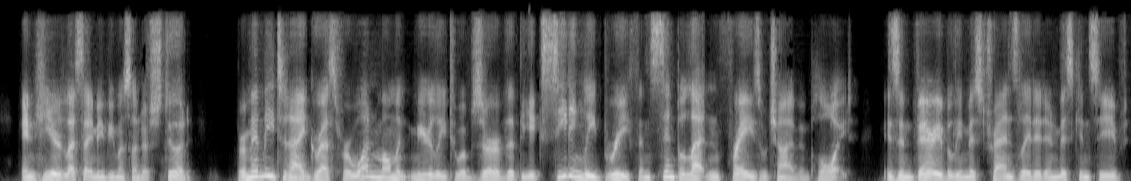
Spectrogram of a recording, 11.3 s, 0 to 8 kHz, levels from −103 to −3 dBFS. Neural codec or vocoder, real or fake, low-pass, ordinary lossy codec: codec, 16 kHz, about 1 kbps, DyCAST, with the encoder's durations; fake; 7.2 kHz; AAC, 48 kbps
